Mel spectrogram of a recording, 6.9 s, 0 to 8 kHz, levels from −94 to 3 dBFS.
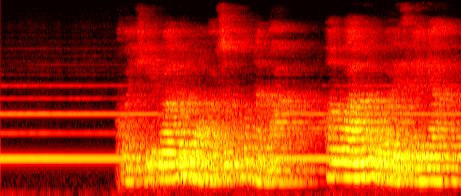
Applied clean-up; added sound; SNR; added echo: none; Wind instrument, woodwind instrument; 12 dB; reverberation time 2.2 s.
